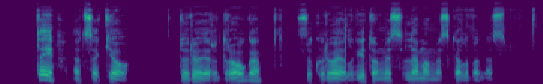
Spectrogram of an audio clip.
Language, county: Lithuanian, Panevėžys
